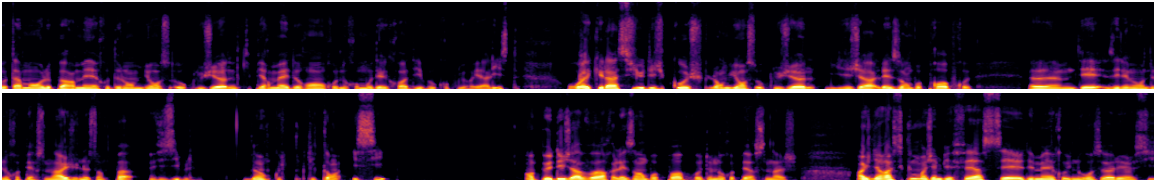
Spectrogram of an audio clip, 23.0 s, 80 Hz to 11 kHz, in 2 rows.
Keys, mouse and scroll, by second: 2.3 click, 3.4-4.4 middle drag, 4.4-5.1 ctrl+scroll down 2, 5.1 shift+scroll down 1, 5.4-6.2 scroll up 4, 7.3 click, 8.7-14.7 middle drag, 14.7 click, 17.9-23.0 middle drag.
